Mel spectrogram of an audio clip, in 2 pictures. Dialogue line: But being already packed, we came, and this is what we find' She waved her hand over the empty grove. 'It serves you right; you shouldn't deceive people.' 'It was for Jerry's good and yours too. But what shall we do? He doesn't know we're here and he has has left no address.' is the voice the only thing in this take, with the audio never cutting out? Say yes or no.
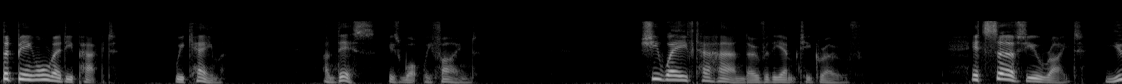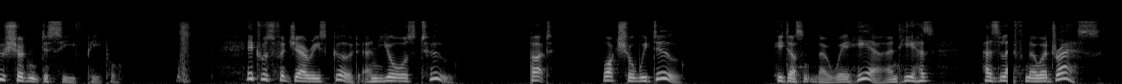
no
